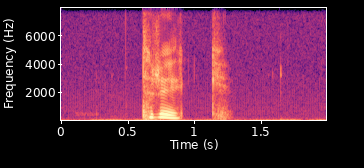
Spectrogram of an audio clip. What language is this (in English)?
Swedish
